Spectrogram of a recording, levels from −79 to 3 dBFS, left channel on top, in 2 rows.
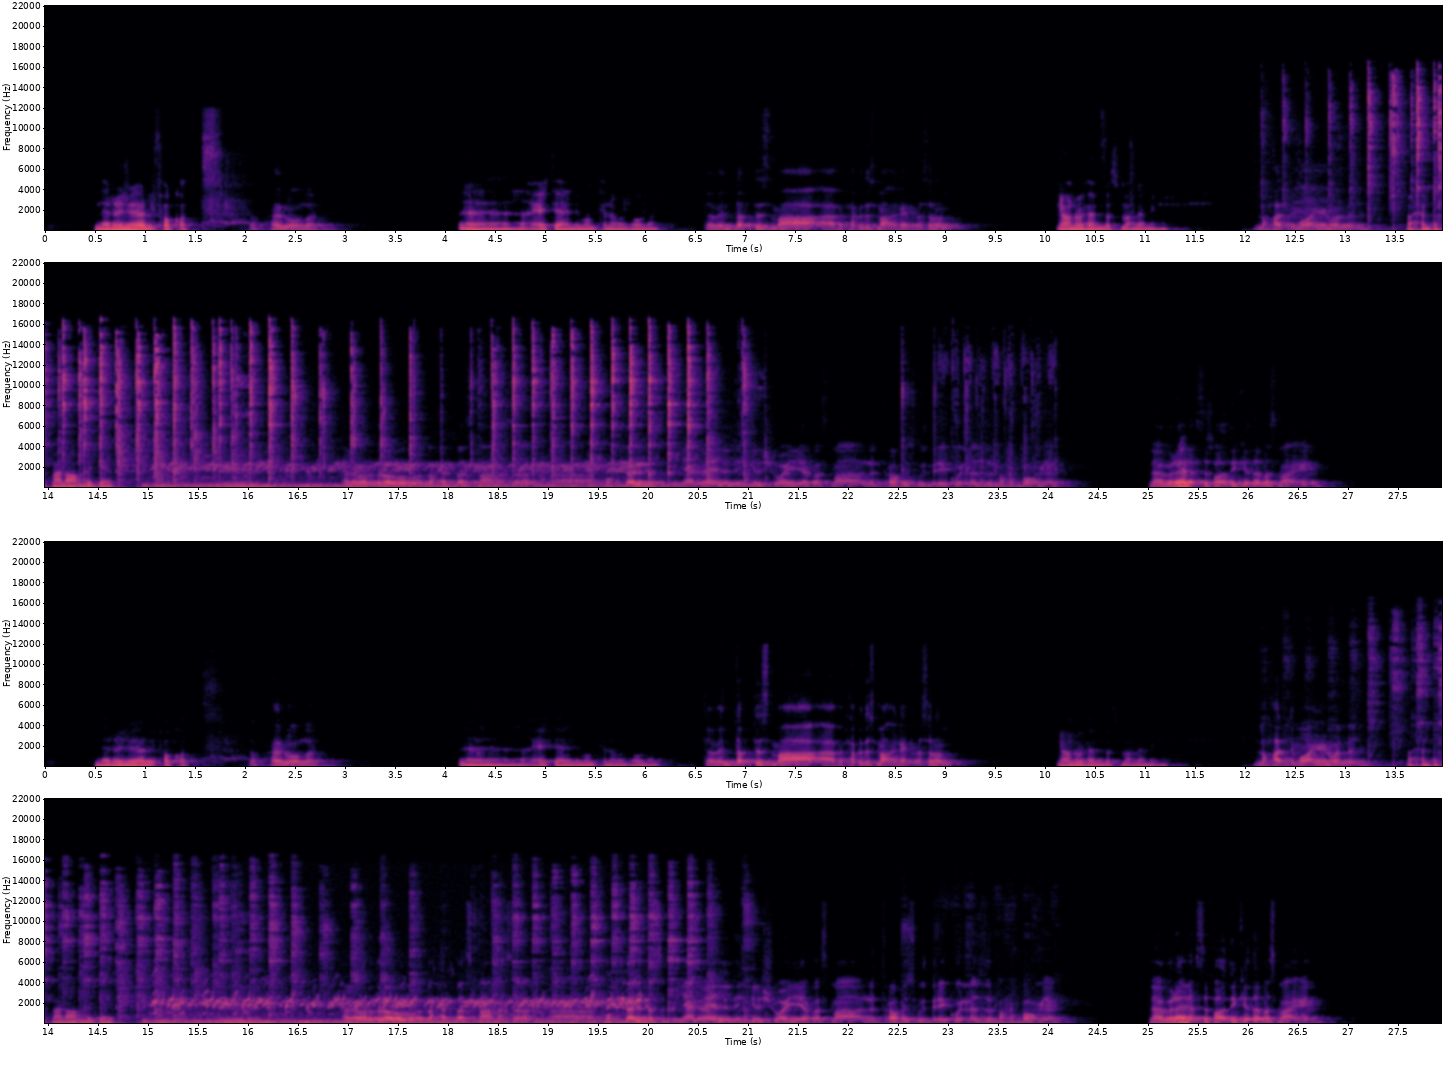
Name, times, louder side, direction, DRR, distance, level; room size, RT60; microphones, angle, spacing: voice 1, 0.5-2.1 4.1-6.1 10.1-11.2 13.6-14.9 25.3-25.4, left 3 dB, 55° left, 0.5 m, -34 dB
voice 2, 2.0-2.8 4.3-4.4 6.6-9.1 12.1-13.3 15.6-16.3 16.9-24.2 25.0-26.8, right 2 dB, 30° right, 1.2 m, -36 dB
sound 1, 12.0-17.9 18.2-21.2 22.4-24.1, left 9 dB, 75° left, 1.5 m, -36 dB
sound 2, 14.9-20.0, right 4 dB, 60° right, 1.0 m, -38 dB
12.0 x 8.0 x 4.3 m
head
